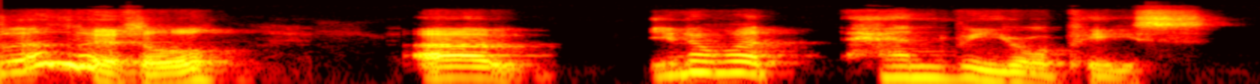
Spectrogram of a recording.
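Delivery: amused chuckle, very high and swooping. Narrating a game scene, the speaker voices a character, chuckling to himself. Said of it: "he kind of chuckles a bit to himself".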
